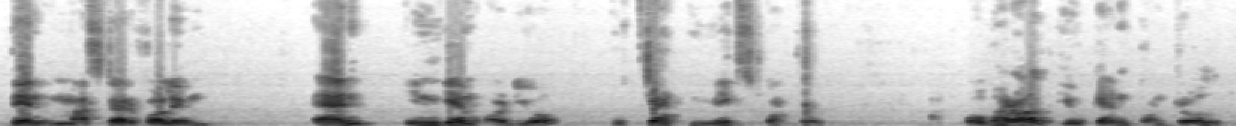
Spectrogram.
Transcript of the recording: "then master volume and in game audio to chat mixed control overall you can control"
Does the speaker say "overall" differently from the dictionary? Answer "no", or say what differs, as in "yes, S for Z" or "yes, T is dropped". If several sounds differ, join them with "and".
yes, B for V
